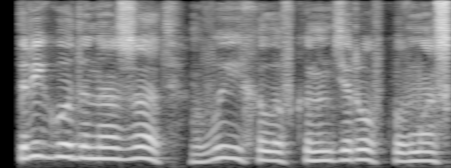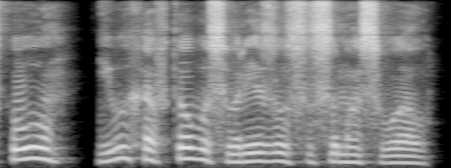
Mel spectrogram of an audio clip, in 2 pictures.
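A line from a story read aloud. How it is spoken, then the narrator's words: Sad. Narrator (Russian): грустно сказала Анжела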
